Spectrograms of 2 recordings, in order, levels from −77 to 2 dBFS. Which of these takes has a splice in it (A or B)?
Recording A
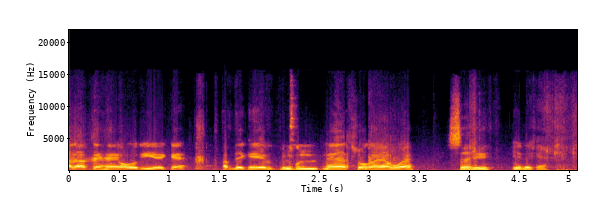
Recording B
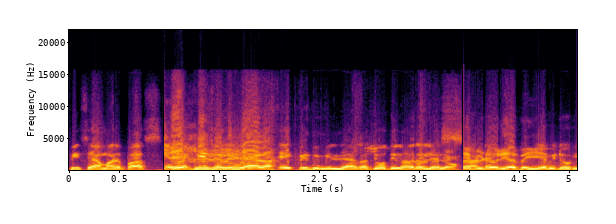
B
